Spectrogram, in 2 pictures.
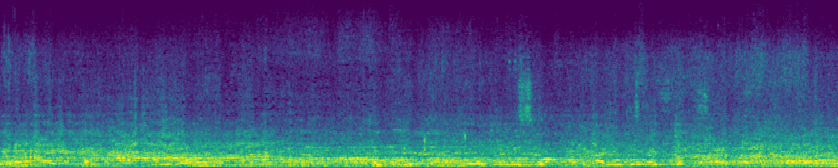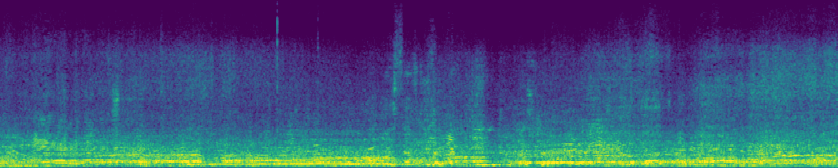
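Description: Racing car engines roar and rev loudly outdoors.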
